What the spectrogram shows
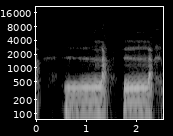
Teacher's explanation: ला में जब ला बोलते हैं तो हवा अगल बगल से निकलना शुरू हो जाती है · अच्छा, ला बोलते समय ना ध्वनि बोलने लगते हैं, और जब जीभ नीचे करते हैं तो ला कंप्लीट होता है, मतलब ला का लंबा उच्चारण, ला ला ला, मतलब कि ऊपर डीप टच रहती है, ध्वनि अगल बगल से निकलने लगी, पार्श्व से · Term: पार्श्विक व्यंजन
